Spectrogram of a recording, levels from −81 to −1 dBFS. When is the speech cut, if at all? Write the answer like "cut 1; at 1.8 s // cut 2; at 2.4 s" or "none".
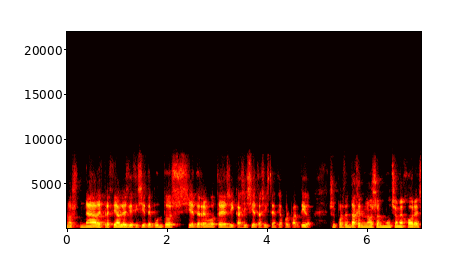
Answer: none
